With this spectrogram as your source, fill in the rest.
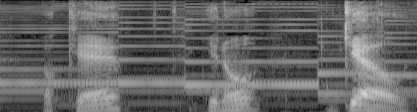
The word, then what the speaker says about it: Gil: sorry Gil is gel gel is spelled with a J okay you know gil g i l that's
